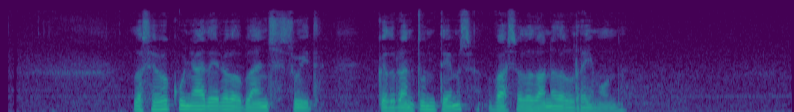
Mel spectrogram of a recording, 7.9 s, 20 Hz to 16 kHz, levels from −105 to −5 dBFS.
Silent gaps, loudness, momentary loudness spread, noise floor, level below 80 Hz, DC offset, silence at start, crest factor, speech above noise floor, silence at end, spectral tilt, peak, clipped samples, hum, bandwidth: none; -51 LUFS; 8 LU; -81 dBFS; -76 dBFS; under 0.1%; 1.35 s; 18 dB; 31 dB; 1.7 s; -6.5 dB/octave; -36 dBFS; under 0.1%; none; 11 kHz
